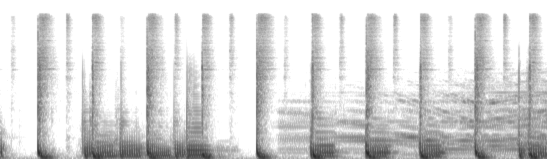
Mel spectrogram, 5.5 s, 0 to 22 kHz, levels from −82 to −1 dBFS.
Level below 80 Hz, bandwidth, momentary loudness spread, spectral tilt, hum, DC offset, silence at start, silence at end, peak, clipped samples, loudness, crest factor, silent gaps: -32 dBFS; 15.5 kHz; 6 LU; -5.5 dB/octave; none; under 0.1%; 0 s; 0 s; -8 dBFS; under 0.1%; -27 LUFS; 18 dB; none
